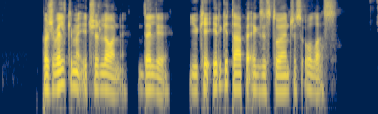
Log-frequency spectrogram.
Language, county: Lithuanian, Vilnius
